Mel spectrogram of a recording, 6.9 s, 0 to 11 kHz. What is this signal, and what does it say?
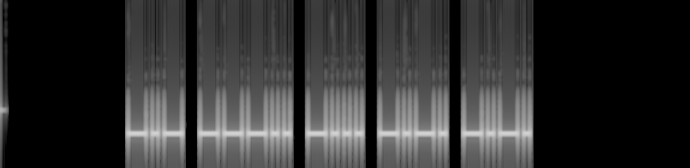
Morse code, heard as a keyed tone, about 20 wpm, 700 Hz. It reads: K8BCC
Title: USA Call Signs 20wpm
